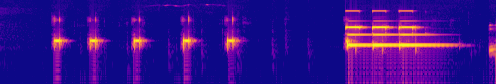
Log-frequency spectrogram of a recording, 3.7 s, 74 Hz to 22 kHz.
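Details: Honeywell Vista alarm keypad arming stay with zone 02 front door bypassed: five short evenly spaced chirps then a longer triple-tone beep confirming armed with one zone bypassed.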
